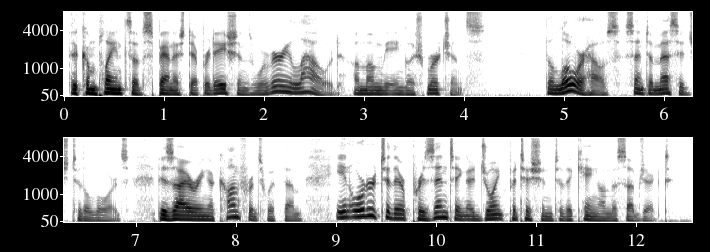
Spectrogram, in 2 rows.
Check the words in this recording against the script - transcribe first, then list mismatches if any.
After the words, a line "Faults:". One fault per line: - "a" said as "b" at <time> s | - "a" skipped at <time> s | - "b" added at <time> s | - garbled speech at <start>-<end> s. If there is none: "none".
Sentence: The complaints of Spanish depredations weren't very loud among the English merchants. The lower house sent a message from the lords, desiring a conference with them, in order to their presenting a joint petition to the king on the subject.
The complaints of Spanish depredations were very loud among the English merchants. The lower house sent a message to the lords, desiring a conference with them, in order to their presenting a joint petition to the king on the subject.
Faults:
- "weren't" said as "were" at 1.9 s
- "from" said as "to" at 6.3 s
